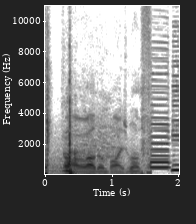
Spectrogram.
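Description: A voice, then a short horn-like toot with a steady buzzing pitch about a second and a half in. A second, lower tone sounds briefly right at the end.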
